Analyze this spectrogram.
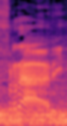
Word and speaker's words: Ferrari: Of course, you know, Ferrari, you got to say it with an Italian accent. It's Ferrari, yeah.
